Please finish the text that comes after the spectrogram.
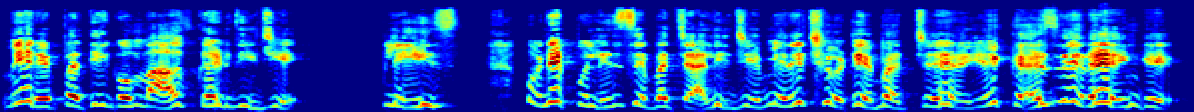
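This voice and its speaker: A desperate young mother and wife from a moral story, acted by a woman narrator. She implores in a raised, sharp, bright voice. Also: sits high, lively intonation, normal speed, pitched above the performer's own voice. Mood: desperate pleading.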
